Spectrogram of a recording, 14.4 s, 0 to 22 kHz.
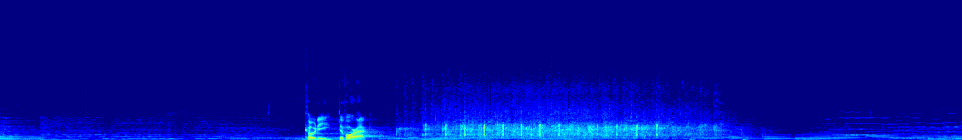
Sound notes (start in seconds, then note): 5.8 audience applauding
